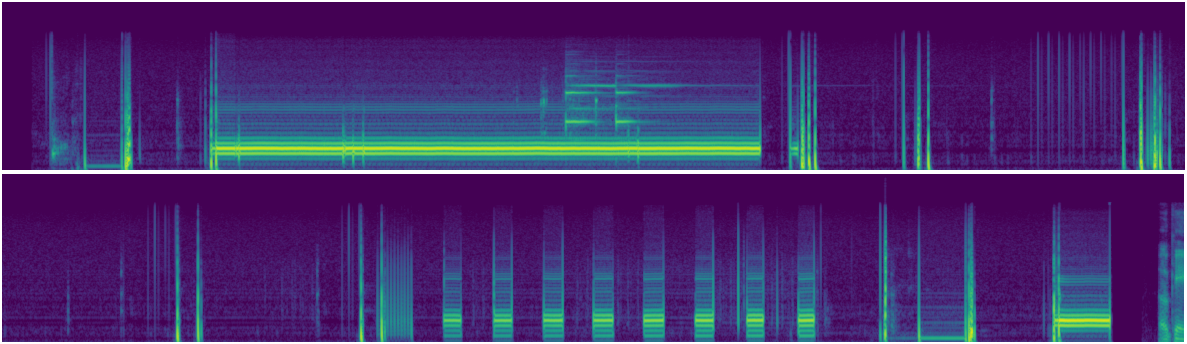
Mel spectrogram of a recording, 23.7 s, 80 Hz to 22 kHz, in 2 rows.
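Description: Telephone busy signal on a step-by-step exchange in Rock Hill, South Carolina, 1977: steady tone bursts repeating in an even on-off rhythm, broken by dial clicks and pauses, with no speech over it.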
